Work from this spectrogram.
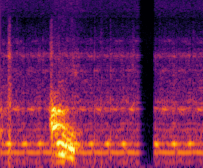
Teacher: आपलं जे नाक जे आहे ना त्या नाकातनं आवाज काढायचा अंग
